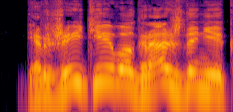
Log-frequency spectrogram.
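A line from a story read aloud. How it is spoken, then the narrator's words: Shouted. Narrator (Russian): крикнул он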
